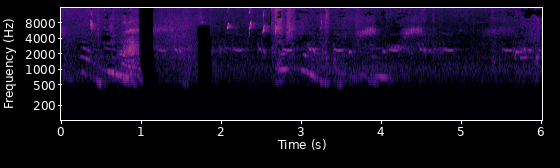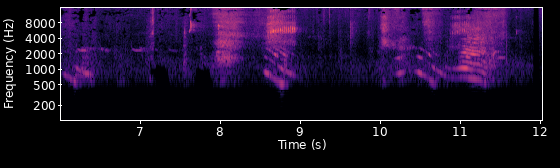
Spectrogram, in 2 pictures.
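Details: A white rhino calf in Southern Africa squeals: squeaky, harmonic squeals slide downward in uneven bursts every few seconds over a faint steady high hum.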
